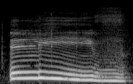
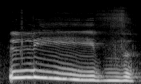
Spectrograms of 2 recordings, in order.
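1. Ostatnia spółgłoska jest dźwięczna, jak v. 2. Ostatnia spółgłoska jest dźwięczna, jak v.

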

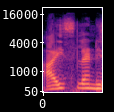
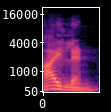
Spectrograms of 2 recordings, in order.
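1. শব্দটি s উচ্চারণ সহ বলা হয়। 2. শব্দটি s উচ্চারণ ছাড়া বলা হয়। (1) "অনেকে আইসল্যান্ড হিসেবে উচ্চারণ করেন, যেটি ভুল উচ্চারণ।" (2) "আইল্যান্ডের ক্ষেত্রে এস সাইলেন্ট থাকে।"

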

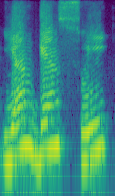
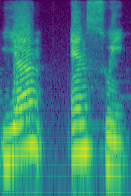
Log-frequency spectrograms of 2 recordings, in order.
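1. O G emenda direto no "and" seguinte. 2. O G fica separado do "and" seguinte. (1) "Você pode juntar esse G, porque o G junta com A" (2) "Ou então"

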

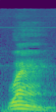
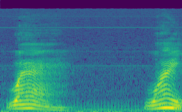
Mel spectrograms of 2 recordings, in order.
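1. 母音は平たい'ah'の音です。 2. 母音は完全な'eye'の滑らかな音です。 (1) "why に近く発音してますね" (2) "why じゃなくてね"

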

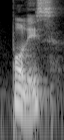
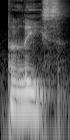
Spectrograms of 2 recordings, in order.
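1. A hangsúly az első szótagon van. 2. A hangsúly a második szótagon van. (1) "ha úgy ejtetted ki, hogy police, akkor rosszul ejtetted ki" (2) "A helyes kiejtésben a második szótagon van a hangsúly, nem az elsőn"

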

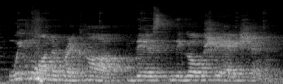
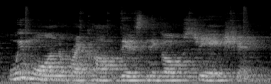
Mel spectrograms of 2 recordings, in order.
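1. 'Want to' được đọc thành hai từ đầy đủ. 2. 'Want to' được rút gọn thành 'wanna'.

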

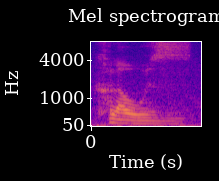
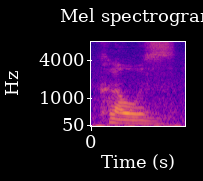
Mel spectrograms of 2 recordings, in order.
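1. Từ này kết thúc bằng âm z rung. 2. Từ này kết thúc bằng âm z rung.

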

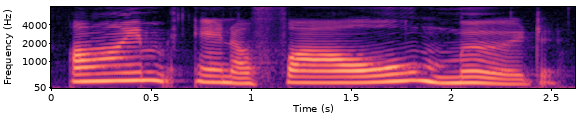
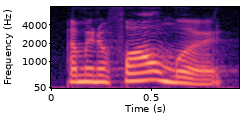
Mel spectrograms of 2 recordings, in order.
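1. 이 문장은 천천히 말해요. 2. 이 문장은 빨리 말해요. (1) "천천히 같이 해볼게요" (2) "빨리 또 두 번 해볼게요"

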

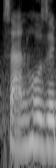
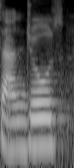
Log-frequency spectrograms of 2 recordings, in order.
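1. दूसरा शब्द H ध्वनि से शुरू होता है। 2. दूसरा शब्द J ध्वनि से शुरू होता है।

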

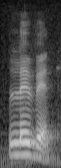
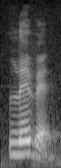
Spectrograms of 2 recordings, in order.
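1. Hai từ được nối thành một. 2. Hai từ được nối thành một.

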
